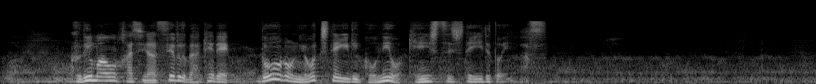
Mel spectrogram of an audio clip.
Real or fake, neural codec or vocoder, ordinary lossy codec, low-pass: fake; codec, 16 kHz, 1 kbps, FunCodec, trained on LibriTTS, 50 frames a second; none; none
